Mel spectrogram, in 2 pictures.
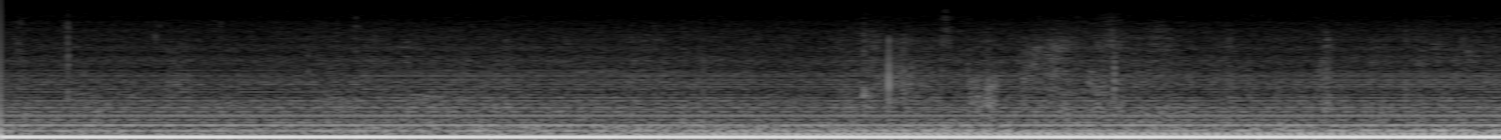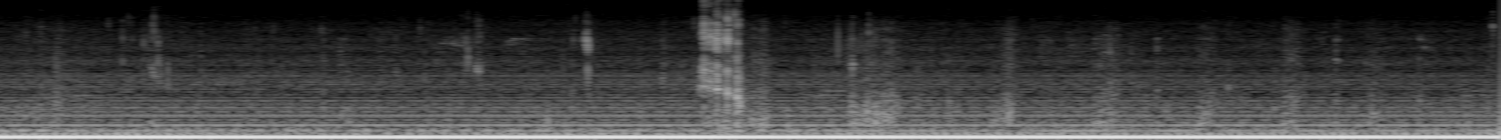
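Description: Close-up chewing and biting of rice and spicy chicken eaten by hand, picked up on a clip-on microphone, with one sharp crunch about eleven seconds in. A steady low hum sits underneath and is the loudest thing present.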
